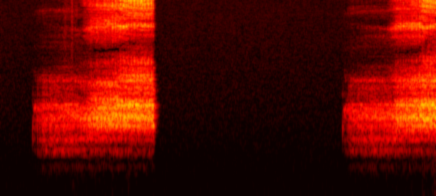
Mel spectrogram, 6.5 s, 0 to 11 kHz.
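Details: Barn owls, a couple together in a nesting box in Recke, Germany, in May 2021: drawn-out rasping hiss-screeches of about two seconds that grow louder toward the end, with a long pause between.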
